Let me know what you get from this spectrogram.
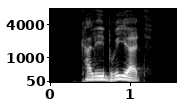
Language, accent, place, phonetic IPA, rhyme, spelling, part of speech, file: German, Germany, Berlin, [ˌkaliˈbʁiːɐ̯t], -iːɐ̯t, kalibriert, verb, De-kalibriert.ogg
- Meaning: 1. past participle of kalibrieren 2. inflection of kalibrieren: third-person singular present 3. inflection of kalibrieren: second-person plural present 4. inflection of kalibrieren: plural imperative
